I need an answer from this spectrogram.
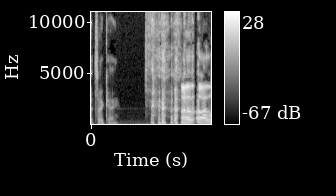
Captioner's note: laughing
